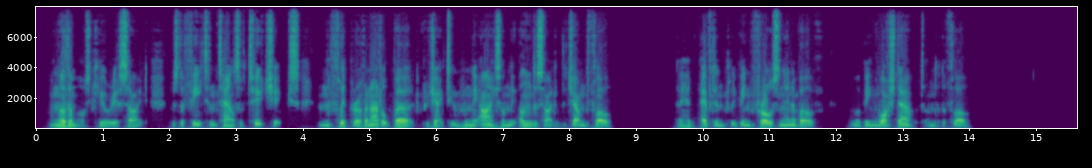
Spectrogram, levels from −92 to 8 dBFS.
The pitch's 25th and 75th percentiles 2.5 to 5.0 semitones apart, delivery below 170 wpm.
No: average, 3.7 semitones; average, 175 wpm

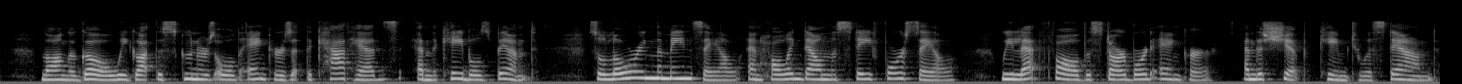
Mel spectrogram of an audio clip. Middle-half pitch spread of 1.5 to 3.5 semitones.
Yes: average, 2.9 semitones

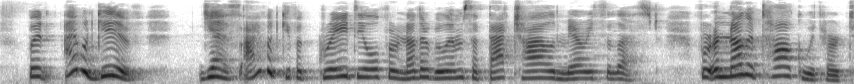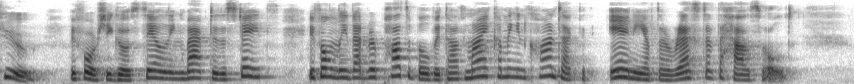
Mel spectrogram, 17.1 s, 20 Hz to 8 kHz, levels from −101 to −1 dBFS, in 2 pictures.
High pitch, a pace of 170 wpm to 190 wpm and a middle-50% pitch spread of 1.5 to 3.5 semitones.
No: very high, 250 Hz; average, 180 wpm; average, 4.9 semitones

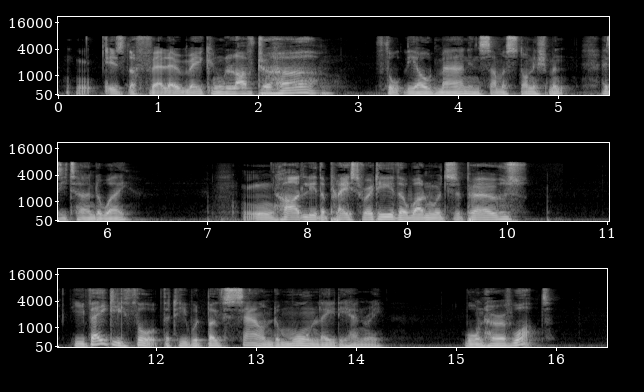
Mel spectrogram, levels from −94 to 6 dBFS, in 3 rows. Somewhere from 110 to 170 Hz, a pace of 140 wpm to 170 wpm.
No: very low, 90 Hz; average, 155 wpm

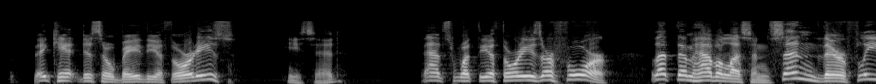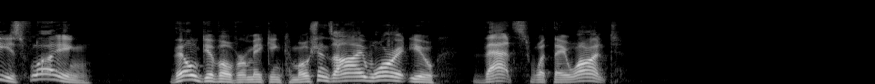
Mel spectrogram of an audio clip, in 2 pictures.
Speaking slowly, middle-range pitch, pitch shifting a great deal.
Yes: slow, 115 wpm; medium, 165 Hz; wide, 7.7 semitones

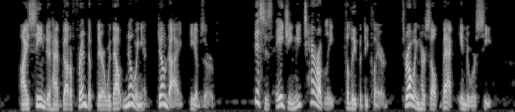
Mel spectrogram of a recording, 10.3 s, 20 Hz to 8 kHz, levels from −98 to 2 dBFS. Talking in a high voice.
No: medium, 140 Hz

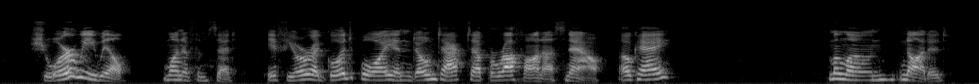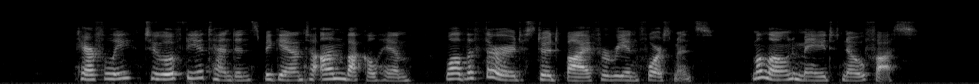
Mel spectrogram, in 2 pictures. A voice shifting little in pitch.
No: average, 4.2 semitones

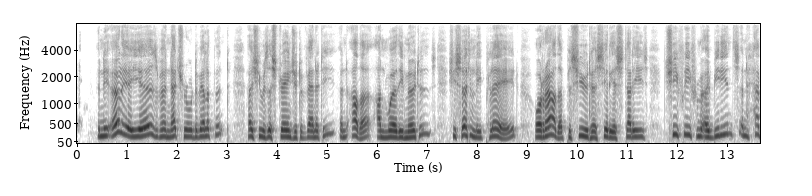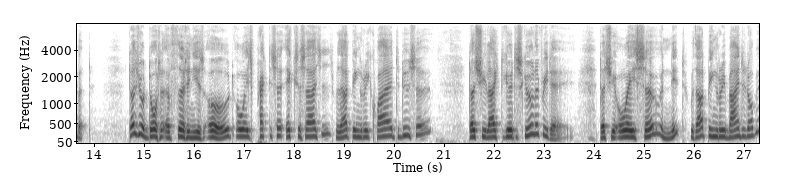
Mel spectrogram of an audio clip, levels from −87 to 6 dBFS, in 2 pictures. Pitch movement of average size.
Yes: average, 3.2 semitones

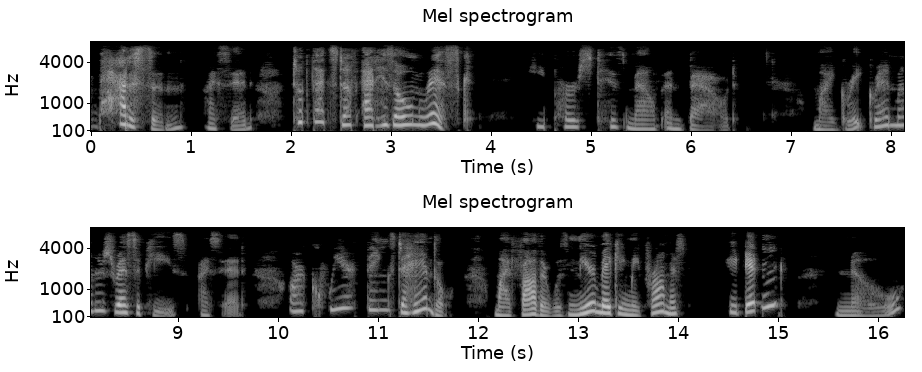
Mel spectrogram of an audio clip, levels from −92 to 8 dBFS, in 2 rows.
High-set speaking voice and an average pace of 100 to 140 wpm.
Yes: high, 225 Hz; slow, 135 wpm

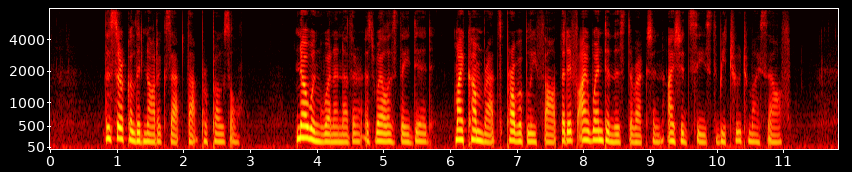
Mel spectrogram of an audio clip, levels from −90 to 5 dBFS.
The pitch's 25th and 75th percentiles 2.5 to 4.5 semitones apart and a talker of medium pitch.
Yes: average, 3.0 semitones; medium, 175 Hz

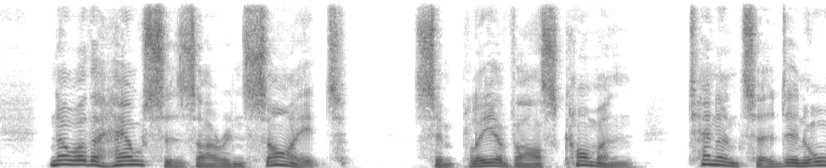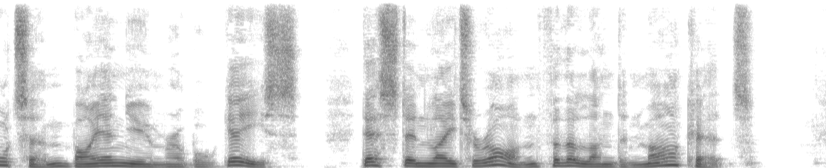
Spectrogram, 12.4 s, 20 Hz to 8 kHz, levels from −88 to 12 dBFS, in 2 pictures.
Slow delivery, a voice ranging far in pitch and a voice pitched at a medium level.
No: slow, 115 wpm; wide, 6.9 semitones; low, 120 Hz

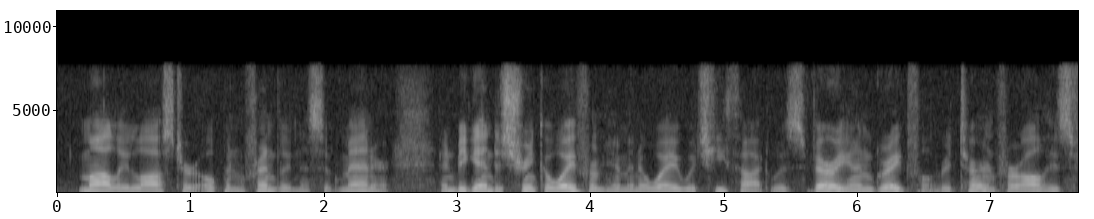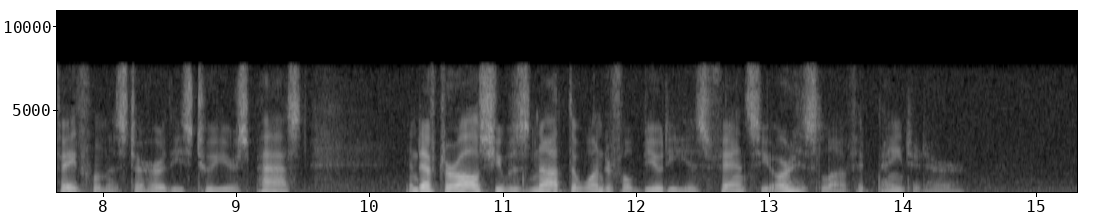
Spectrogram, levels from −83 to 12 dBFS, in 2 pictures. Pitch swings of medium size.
Yes: average, 3.6 semitones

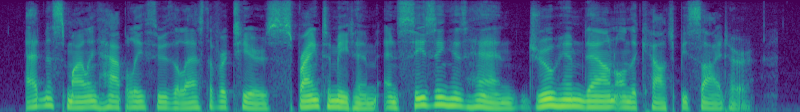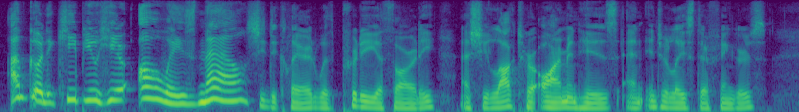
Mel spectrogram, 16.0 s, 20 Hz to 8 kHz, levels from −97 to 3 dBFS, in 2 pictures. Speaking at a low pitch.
Yes: low, 110 Hz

